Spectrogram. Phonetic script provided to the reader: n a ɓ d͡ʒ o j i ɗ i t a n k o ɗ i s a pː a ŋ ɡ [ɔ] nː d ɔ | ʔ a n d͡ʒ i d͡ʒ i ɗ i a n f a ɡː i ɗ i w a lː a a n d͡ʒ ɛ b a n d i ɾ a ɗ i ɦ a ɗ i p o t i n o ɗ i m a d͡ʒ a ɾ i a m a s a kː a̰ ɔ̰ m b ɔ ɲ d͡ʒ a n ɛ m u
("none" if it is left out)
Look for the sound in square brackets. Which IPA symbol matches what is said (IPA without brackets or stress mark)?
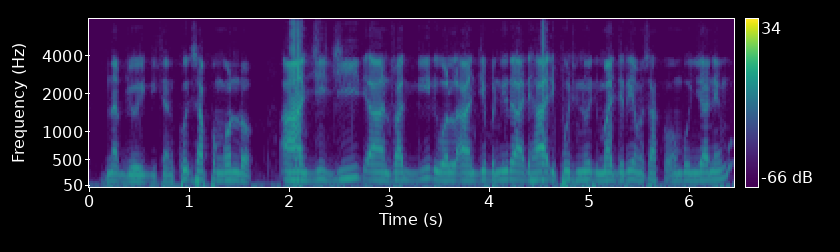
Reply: ɔ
